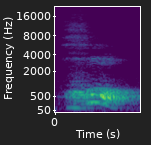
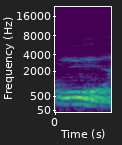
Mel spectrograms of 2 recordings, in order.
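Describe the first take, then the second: First: The word begins with an h sound. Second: The word begins directly with a vowel. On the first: "H를 넣어서 호 이렇게 발음하라는 거죠" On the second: "강순표가 없었으면 그냥 오 이렇게 되는데"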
